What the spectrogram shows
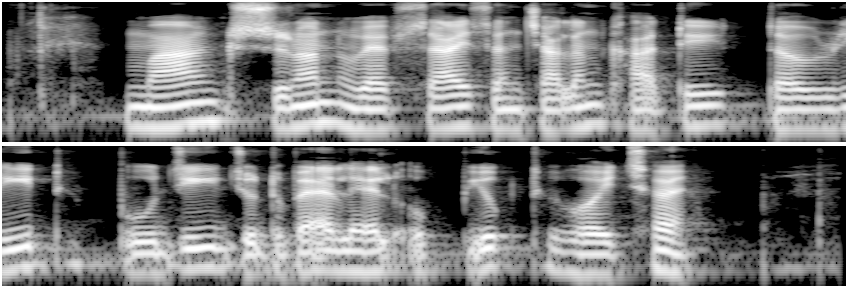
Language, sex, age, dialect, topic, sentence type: Maithili, male, 18-24, Eastern / Thethi, banking, statement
